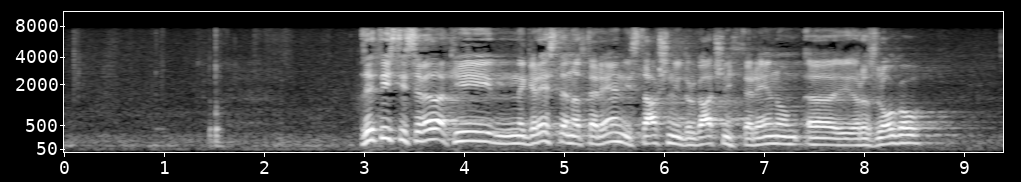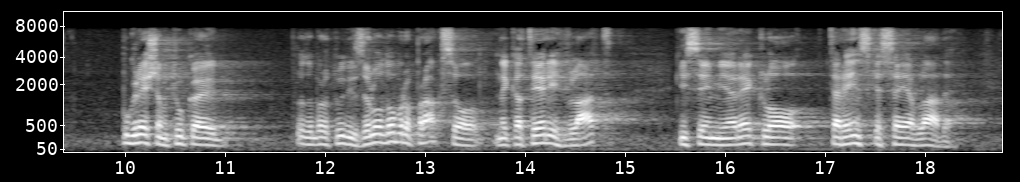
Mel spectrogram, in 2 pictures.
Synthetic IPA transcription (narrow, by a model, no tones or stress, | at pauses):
zajt̪ist̪isɛʋeːd̪akinɛɡɾeːst̪ɛnat̪ɛɾeːnist̪akʃniɣd̪ɾuɡaːt͡ʃnixt̪ɛɾeːn | ɾazloːɡɔw | pɔɡɾeːʃɛmt̪uːkaj | pɾawzapɾɐwt̪uːd̪izɛloːd̪ɔːbɾɔpɾa̰ːksɔnɛkat̪eːɾixʋlaːt̪ | kisɛjimjɛɾeːklɔt̪ɛɾeːnskɛsɛjɛʋlaːd̪ɛ̰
